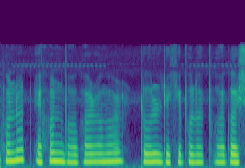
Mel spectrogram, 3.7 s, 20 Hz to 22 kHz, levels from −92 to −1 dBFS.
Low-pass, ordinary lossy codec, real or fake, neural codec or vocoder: 7.2 kHz; none; real; none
